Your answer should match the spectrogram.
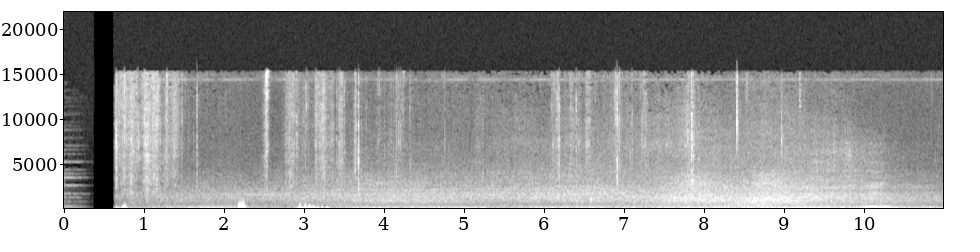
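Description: Outdoor background noise: a steady low rumble that swells a little near the end, with two sharp knocks about two and three seconds in and scattered light clicks.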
